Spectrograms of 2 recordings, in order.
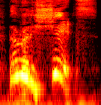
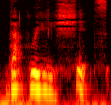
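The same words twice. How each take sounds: First: Loud, high and slowed hero voice; big voice. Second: Slowed, a touch of menace, lightly voiced; intense and scary. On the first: Acted. Action Man reacting to the breakup, loud and hearty. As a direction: blurt it with big sympathy. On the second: Narrator imitating Action Man's mangled phrase, mildly intense. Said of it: "in this really very intense and scary way".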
